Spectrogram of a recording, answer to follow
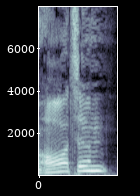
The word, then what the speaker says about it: autumn: I'm just going to read some sentences in English now, and you're going to hear loads of words with a silent M. Here's the first one. Damn, autumn, it looks so solemn.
